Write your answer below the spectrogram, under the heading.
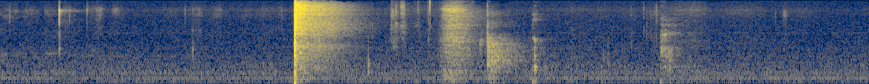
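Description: A single sharp plastic snap about two seconds in, then brief rustling and light clicks as blood glucose testing supplies (strip container and meter) are handled while a test strip is readied.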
